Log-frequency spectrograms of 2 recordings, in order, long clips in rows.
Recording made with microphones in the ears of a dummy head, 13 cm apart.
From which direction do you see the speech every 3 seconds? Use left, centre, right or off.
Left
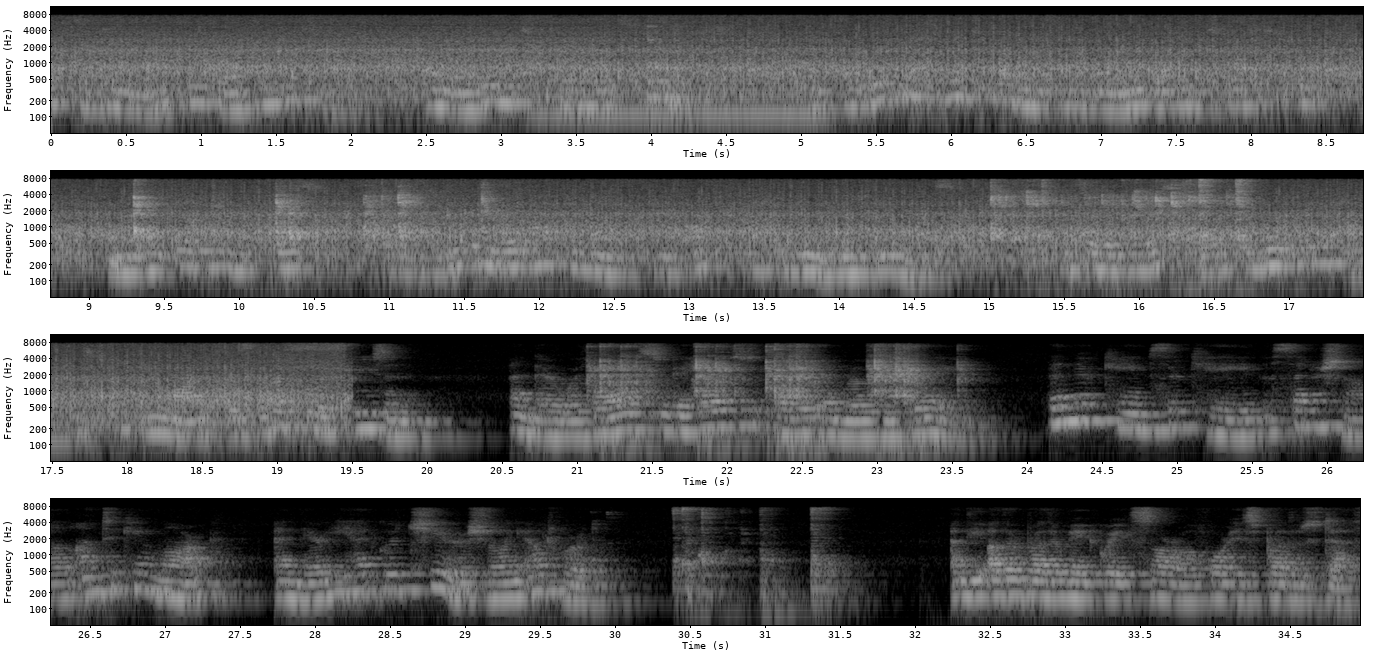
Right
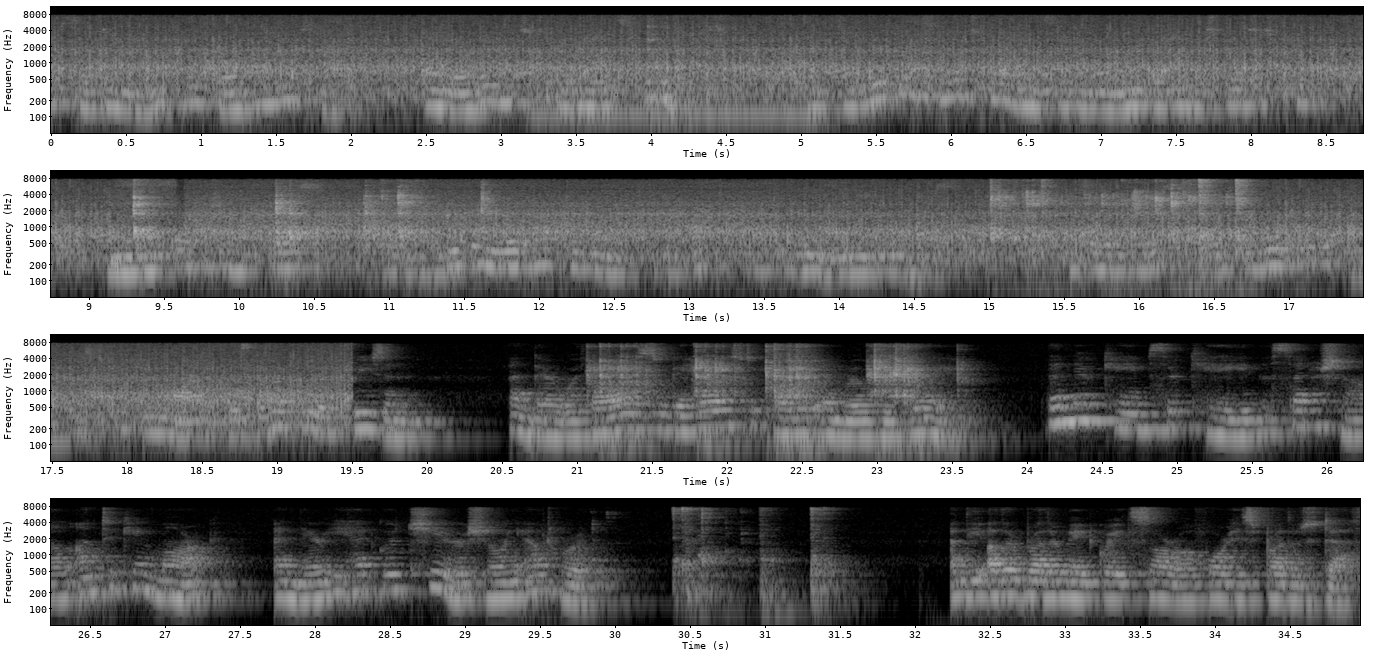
right, right, right, right, centre, centre, right, right, right, right, right, right.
